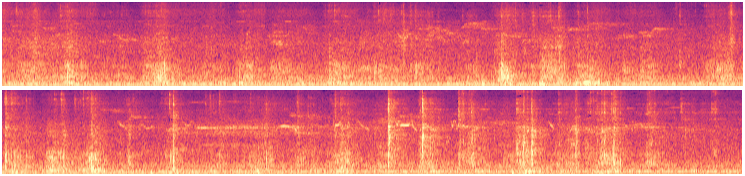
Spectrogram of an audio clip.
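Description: Long-handled garden hoe chopping and scraping through weedy soil: faint, irregular knocks and scrapes, several a second.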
